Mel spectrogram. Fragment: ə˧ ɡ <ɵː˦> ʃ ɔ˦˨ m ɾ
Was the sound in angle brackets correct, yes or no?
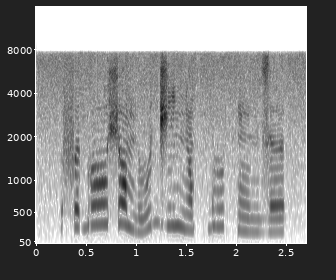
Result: no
